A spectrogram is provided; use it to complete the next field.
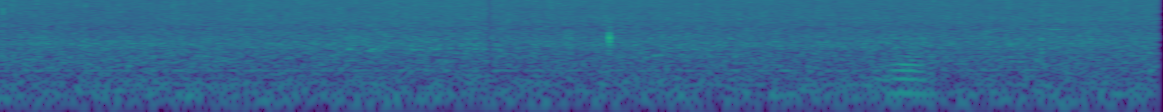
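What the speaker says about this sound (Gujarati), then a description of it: "બહુ ભારે વાવાઝોડા જોયું અને બહુ ભારે વરસાદ અને બહુ ભારે પવન" Dense, steady rush of heavy rain in a windstorm with strong wind, loud and unbroken, with a couple of faint brief sounds briefly poking through the downpour.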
